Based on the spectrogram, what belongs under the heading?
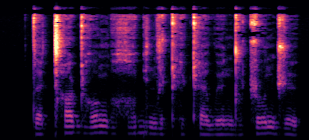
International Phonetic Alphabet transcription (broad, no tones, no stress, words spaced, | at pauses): tæǀʰɑ ɖʱɔŋɔ̤ χɔ̤bʲønze ʈʰe̤ʈʰæwøndɔ̤ ʈ͡ʂond͡ʒø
